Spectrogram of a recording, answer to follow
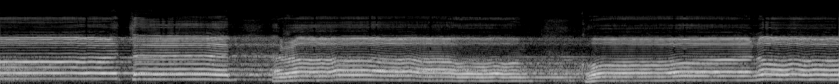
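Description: Sung church chant: voices hold long notes that step up and down in pitch, phrase after phrase, with brief breaths between them.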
